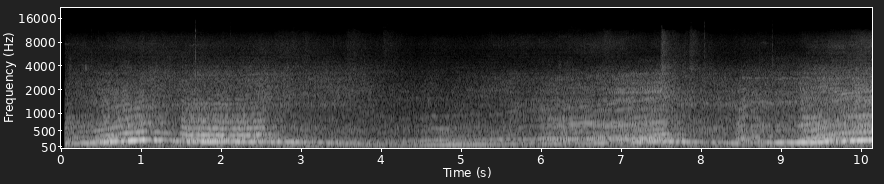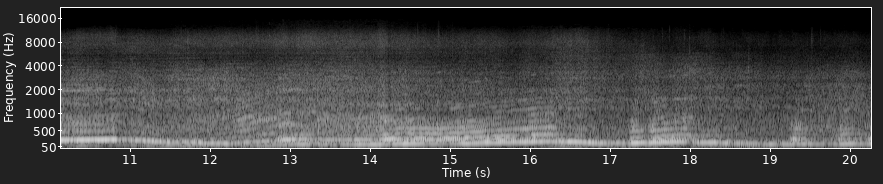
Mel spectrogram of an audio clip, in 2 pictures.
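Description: A Peugeot 106's engine revving up and falling back again and again, every two to three seconds, as the car accelerates and brakes through a tight slalom course.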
